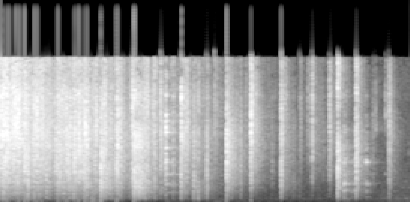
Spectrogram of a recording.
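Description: Water sizzling and spattering in a hot oiled nonstick pan: a loud hiss that breaks up into scattered crackles and pops, growing sparser and quieter toward the end.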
